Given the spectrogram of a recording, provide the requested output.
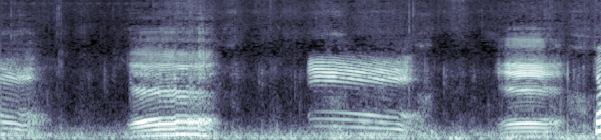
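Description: Cattle moo in drawn-out, harmonic bellows as bulls compete for a cow.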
